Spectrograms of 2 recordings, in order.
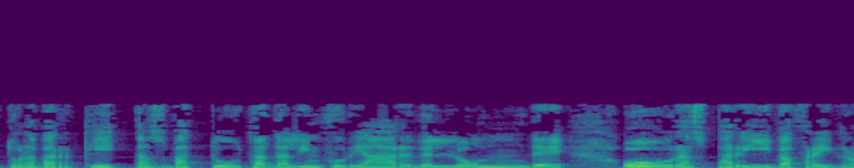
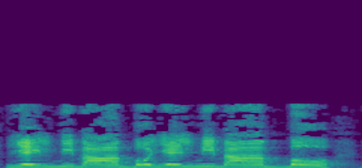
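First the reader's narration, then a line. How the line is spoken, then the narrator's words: Very shrill scream. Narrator (Italian): Pinocchio cacciò un urlo acutissimo gridando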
